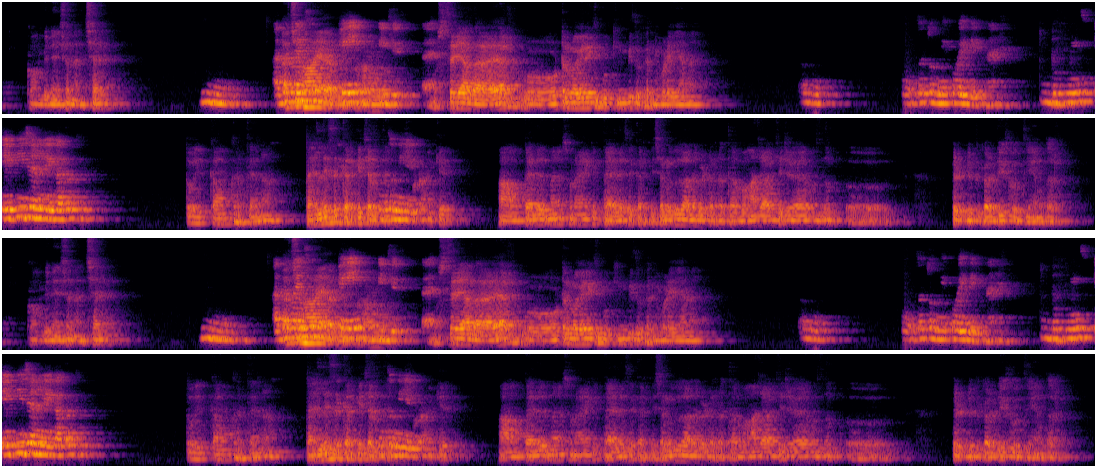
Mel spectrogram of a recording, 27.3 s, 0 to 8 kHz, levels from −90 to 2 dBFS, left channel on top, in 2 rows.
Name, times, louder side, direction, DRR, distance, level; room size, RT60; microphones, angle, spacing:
voice 1, 0.3-1.3 3.5-4.9 5.3-8.7 13.1-13.2 16.0-17.0 17.5-19.2 19.9-24.7 25.5-26.9, left 2 dB, 55° left, -2 dB, 0.4 m, -28 dB
voice 2, 2.5-2.9 3.4-4.9 5.2-5.4 10.0-10.2 11.2-12.4 13.0-14.7 18.5-18.9, left 1 dB, 65° right, -9 dB, 0.8 m, -24 dB
2.2 x 2.2 x 2.8 m, 0.78 s
head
